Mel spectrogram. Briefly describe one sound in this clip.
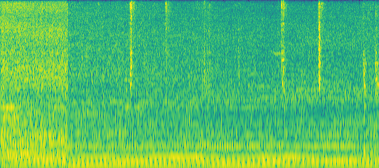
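A shovel scrapes and scoops loose dirt.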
